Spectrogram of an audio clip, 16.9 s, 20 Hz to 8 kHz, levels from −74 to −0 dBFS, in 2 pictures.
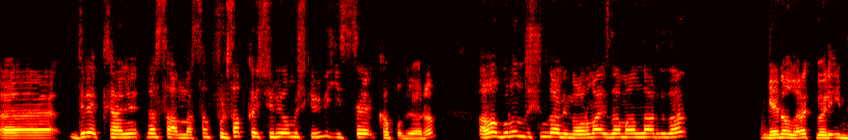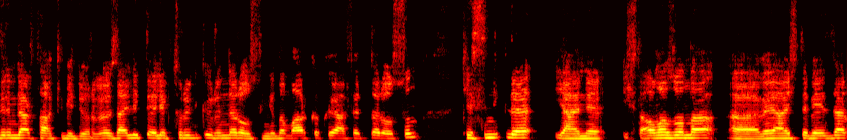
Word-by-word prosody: aaa, 155 0 +4 0.3
direkt, 220 -2 0
hani, 200 +1 +2
nasıl 215 0 0
anlatsam 180 +3 -2
fırsat 235 +5 -1
kaçırıyormuş 225 -1 -1
gibi 215 +3 -4
bir 260 - -8
hisse 200 0 -1
kapılıyorum. 145 +3 -3 0.4
Ama 245 -3 +4
bunun 250 +2 -1
dışında, 235 +1 -2
hani, 205 -3 +1
normal 195 +3 +2
zamanlarda 210 0 +1
da 240 +4 +1 0.8
genel 175 +2 +4
olarak 190 0 +2
böyle 165 +2 +2
indirimler 160 -4 0
takip 140 -1 -3
ediyorum. 130 0 -5
Özellikle 150 +3 0
elektronik 155 +2 -4
ürünler 155 -1 -2
olsun 135 -2 -2
ya 140 +1 -5
da 145 - -3
marka 145 0 -1
kıyafetler 145 0 -3
olsun 205 +11 -3 0.4
kesinlikle 180 +4 +1 0.2
yani, 135 -4 +2 0.2
işte, 185 - -6
Amazon'da, 165 +1 +4
aaa, 130 -1 +2
veya, 140 0 +3
işte, 145 +2 -2
benzer 150 +2 +2
165 Hz, 145 wpm, -23 LUFS, 145-205 Hz, 0.8 s, aaa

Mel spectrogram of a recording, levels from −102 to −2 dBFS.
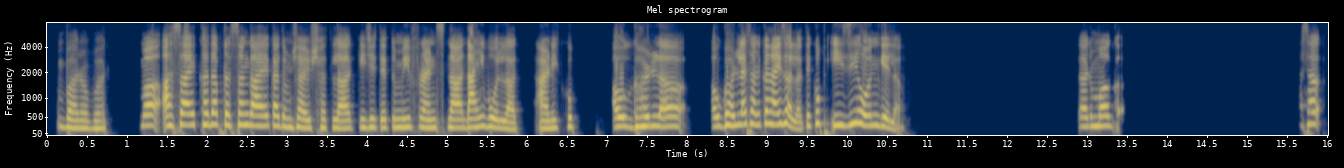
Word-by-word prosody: बरोबर. 205 -4 -1 0.5
मग 275 0 +3
अ, - - -4
असा 290 +2 +3
एखादा 295 +1 +1
प्रसंग 290 0 +1
आहे 265 -1 +3
का 270 -1 +2
तुमच्या 230 -1 0
आयुष्यातला 210 -1 0
की 220 0 -2
जिथे 215 -1 -1
तुम्ही 225 +1 +1
फ्रेंड्स 220 -2 -1
ना 215 -1 +2
नाही 225 +3 +2
बोललात 200 -7 +1 0.4
आणि 200 +2 0
खूप 245 -2 -3 0.4
अवघडलं 250 +1 +2 0.4
अवघडल्यासारखं 295 +5 +1
नाही 300 0 +4
झालं. 230 - +1
ते 270 - 0
खूप 325 0 -1
ईझी 285 +3 +1
होऊन 280 -4 +2
गेलं? 225 -9 -1 2.2
तर 245 0 -2
मग. 260 +2 0 2.3
असं 315 0 -2
250 Hz, 115 wpm, -22 LUFS, 220-280 Hz, 2.3 s, नाही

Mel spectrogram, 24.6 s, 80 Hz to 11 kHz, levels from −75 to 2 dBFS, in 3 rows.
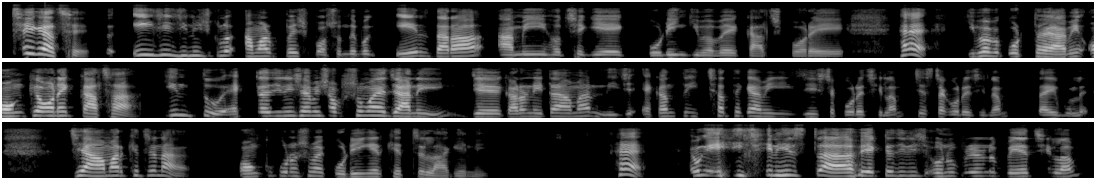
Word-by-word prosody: ঠিক 365 -2 +6
আছে। 470 - -2 0.2
তো - - -14 0.2
এই 290 - +7
যে 290 - -1
জিনিসগুলো 245 0 -5 0.2
আমার 210 +1 +2
বেশ 210 -1 -3
পছন্দ 160 +2 -9
এবং 175 0 -9 0.3
এর 220 +2 +1
দ্বারা 200 +2 +6 0.3
আমি 155 +2 -2 0.2
হচ্ছে 150 +2 -5
গিয়ে 155 0 +1 0.3
কোডিং 140 +2 -4
কিভাবে 135 0 -6 0.2
কাজ 115 - -6 0.2
করে? 120 +1 -6 0.6
হ্যাঁ? - - +7 0.3
কিভাবে 215 +4 0
করতে 195 0 -6
হয় 170 -3 +7
আমি 195 - 0 0.2
অঙ্কে 215 +4 0
অনেক 240 0 +5
কাঁচা। 175 -2 +4 0.3
কিন্তু 275 -4 -7 0.2
একটা 225 - -1
জিনিস 235 +1 -2
আমি 240 - -5
সবসময় 245 +1 +1
জানি 190 0 +6 0.3
যে 185 - +4 0.2
কারণ 190 +3 0
এটা 200 +2 -2
আমার 215 +3 -4
নিজে 290 +5 -11
একান্ত 200 +1 -5
ইচ্ছা 230 - -5
থেকে 225 -1 -5
আমি 195 - -8
এই 170 - -21
জিনিসটা 170 -1 -9
করেছিলাম, 155 -1 -8
চেষ্টা 185 -1 -6
করেছিলাম 150 -2 -10 0.3
তাই 145 -1 -2
বলে। 125 - -15 0.6
যে 245 - -3 0.2
আমার 245 +3 +3
ক্ষেত্রে 260 0 -8
না - - 0 0.6
অঙ্ক 180 +1 -5
কোন 225 0 -7
সময় 225 -2 -4
কোডিং 175 +1 -3
এর 180 - -9
ক্ষেত্রে 165 - -8
লাগেনি। 115 -5 -13 1.0
হ্যাঁ? 310 - +5 0.4
এবং 260 - -1
এই - - -9 0.2
জিনিসটা 270 -1 +1 0.2
আমি 240 - 0
একটা 240 - -5
জিনিস 235 -1 -8
অনুপ্রেরণা 220 +1 -7
পেয়েছিলাম 200 0 -1
200 Hz, 170 wpm, -24 LUFS, 160-235 Hz, 1.0 s, এই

